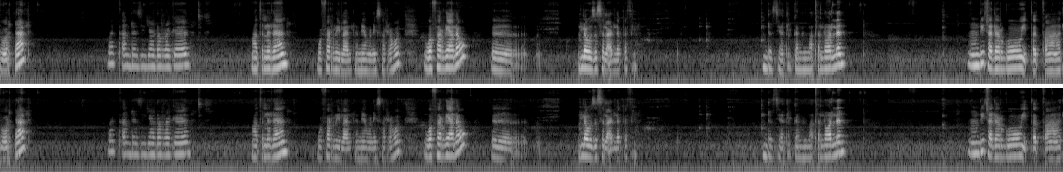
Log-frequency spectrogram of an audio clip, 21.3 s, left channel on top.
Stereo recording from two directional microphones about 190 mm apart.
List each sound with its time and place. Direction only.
0.0 s speech: 50° left (ahead or behind)
2.1 s speech: 55° left (ahead or behind)
5.0 s speech: 45° left (ahead or behind)
11.6 s speech: 40° left (ahead or behind)
15.3 s speech: 40° left (ahead or behind)
19.4 s speech: 45° left (ahead or behind)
